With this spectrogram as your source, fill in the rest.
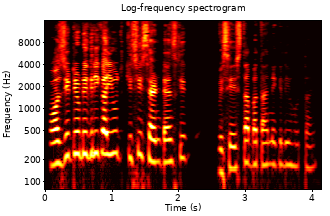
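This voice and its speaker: A man teaching English grammar for exam preparation, repeating words slowly and calling his students "brother". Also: high voice, darkish tone, smooth, dry recording, studio quality. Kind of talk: exam-prep lecture.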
